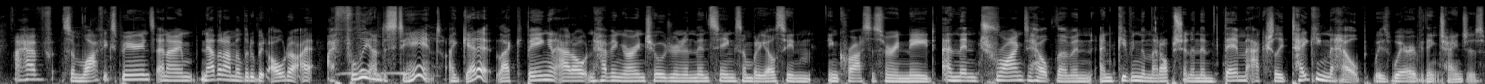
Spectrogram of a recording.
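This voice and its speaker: With an Australian accent, a woman with a fairly low pitch and ordinary pitch variation talks at a very fast pace with hardly any pauses, over noticeable background noise. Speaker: community event organiser. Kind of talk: radio interview. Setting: studio.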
